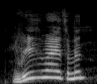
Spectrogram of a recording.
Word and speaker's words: Reitherman: Reitherman.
